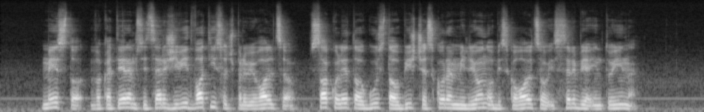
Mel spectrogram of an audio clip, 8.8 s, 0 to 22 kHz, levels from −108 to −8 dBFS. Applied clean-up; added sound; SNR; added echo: none; none; none; none.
